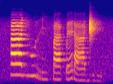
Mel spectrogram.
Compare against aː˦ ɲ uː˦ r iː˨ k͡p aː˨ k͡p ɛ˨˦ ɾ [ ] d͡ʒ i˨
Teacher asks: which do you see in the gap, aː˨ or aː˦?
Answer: aː˨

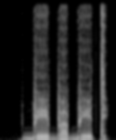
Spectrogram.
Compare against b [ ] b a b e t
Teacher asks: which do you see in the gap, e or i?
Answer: e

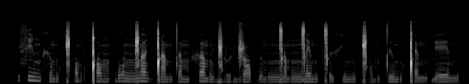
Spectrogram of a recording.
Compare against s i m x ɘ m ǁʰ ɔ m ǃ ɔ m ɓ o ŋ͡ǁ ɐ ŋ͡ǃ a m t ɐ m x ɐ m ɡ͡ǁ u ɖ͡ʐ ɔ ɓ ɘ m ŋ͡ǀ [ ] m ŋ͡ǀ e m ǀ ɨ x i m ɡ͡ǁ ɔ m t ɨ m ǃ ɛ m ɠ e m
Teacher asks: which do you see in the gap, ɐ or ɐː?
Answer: ɐ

